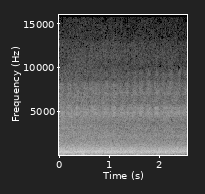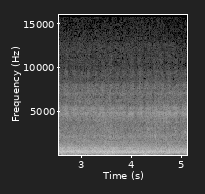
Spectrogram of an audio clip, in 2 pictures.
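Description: Container train rolling away along the line, a steady noise of wheels on rails that slowly fades as it recedes.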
